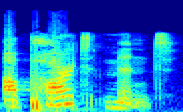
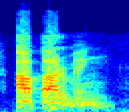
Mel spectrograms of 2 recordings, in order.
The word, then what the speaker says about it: apartment: mis ejemplos favoritos apartment la primera sílaba terminante la segunda sílaba terminante o sea las palabras la palabra es imperante que se pronunciará t porque si no pronuncia es la t apartment vas a decir a park men y un gringo ya no ya no lo entiende claro entonces ahí es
